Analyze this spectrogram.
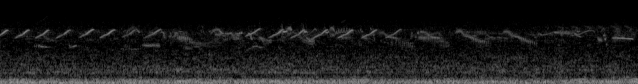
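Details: Skylark song recorded in the Wittlicher Senke, delivered as rapid repeated buzzy upslurred chips that run into twittering trills and a final thin whistle, continuous throughout, with a constant low background rumble.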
